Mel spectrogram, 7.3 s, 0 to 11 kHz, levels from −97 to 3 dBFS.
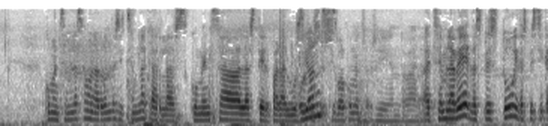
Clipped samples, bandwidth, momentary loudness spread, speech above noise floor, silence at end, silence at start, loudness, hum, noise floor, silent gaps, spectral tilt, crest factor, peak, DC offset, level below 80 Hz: under 0.1%; 8.8 kHz; 14 LU; 22 dB; 0 s; 0 s; -19 LUFS; none; -41 dBFS; none; -4.5 dB/octave; 18 dB; -2 dBFS; under 0.1%; -34 dBFS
